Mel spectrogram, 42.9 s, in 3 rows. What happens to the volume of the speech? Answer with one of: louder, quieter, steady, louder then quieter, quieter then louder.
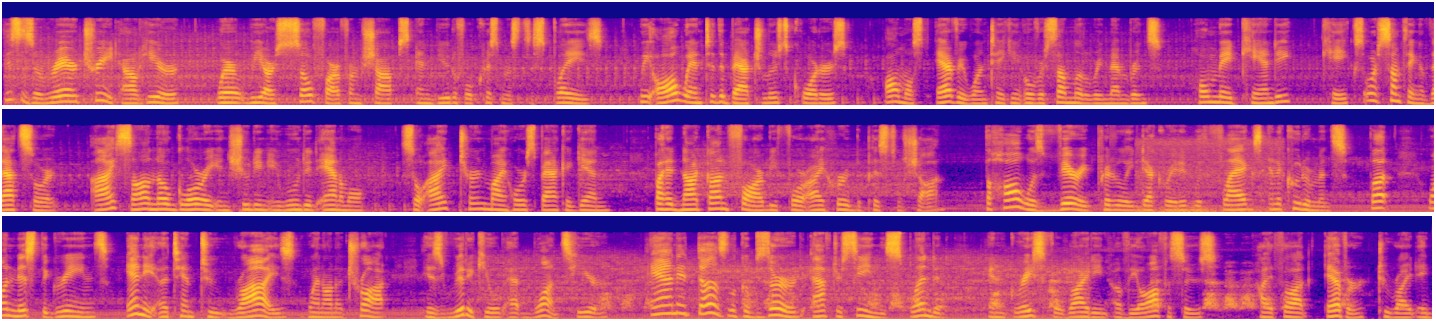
steady.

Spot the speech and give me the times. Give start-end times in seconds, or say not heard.
0.0-42.9.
